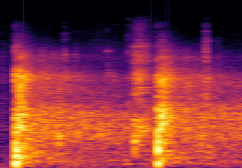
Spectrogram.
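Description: Rifle shots at an outdoor shooting range, two sharp loud reports about a second apart with a fainter crack between, each followed by a brief echoing decay.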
